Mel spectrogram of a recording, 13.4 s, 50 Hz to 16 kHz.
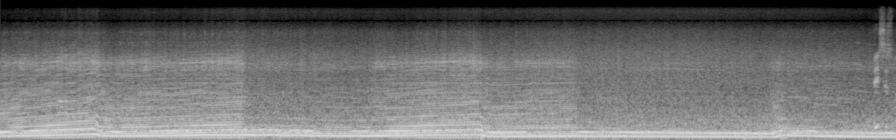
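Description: An Audi R8 RWD Performance V10 revs hard on a closed private road beside a rock face, a loud, continuous close-up howl that climbs through several gear changes with brief dips, and a voice talks over it.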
